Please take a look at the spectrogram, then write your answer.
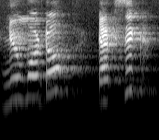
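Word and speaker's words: pneumotaxic: न्यूमोटोटैक्सिक centre, ठीक है, यहाँ पी साइलेंट रहेगा।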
